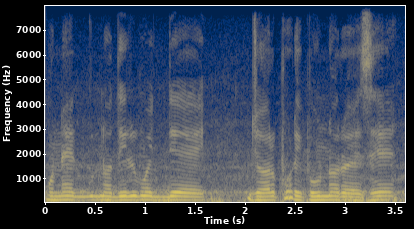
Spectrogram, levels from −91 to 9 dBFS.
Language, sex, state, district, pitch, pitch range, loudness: Bengali, male, Assam, Hailakandi, 150 Hz, 145-155 Hz, -12 LUFS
